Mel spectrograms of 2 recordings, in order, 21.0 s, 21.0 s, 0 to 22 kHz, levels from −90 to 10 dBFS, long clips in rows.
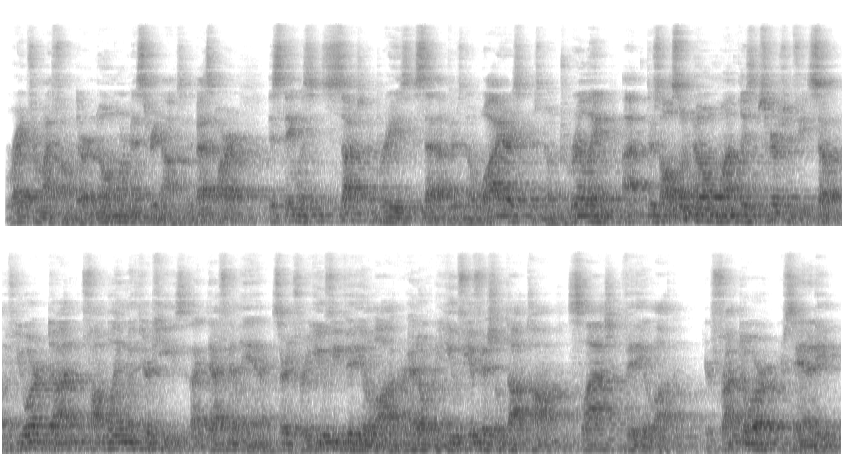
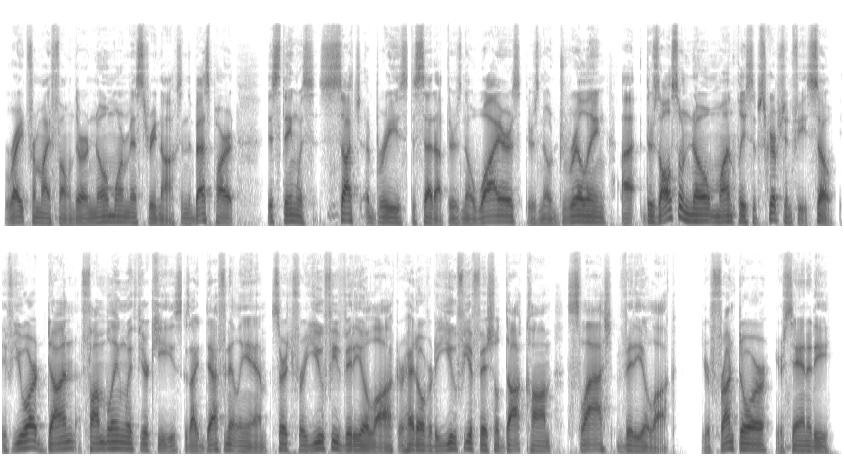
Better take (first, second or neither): second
